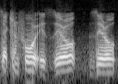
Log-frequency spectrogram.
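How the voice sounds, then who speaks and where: A man's voice: fairly low pitch, level tone, unhurried. A man relaying message traffic over two-way radio with static, in formal procedure and clipped phrases, reading numbers digit by digit. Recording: muffled, noisy radio with static.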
